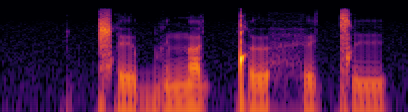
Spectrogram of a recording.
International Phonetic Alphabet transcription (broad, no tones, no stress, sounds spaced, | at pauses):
ǁ e b i n a ǃ ɘ h e ǀ i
